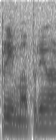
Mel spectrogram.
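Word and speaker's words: primer: उसमें जो old Hauser थे वो अपनी ओल्ड प्रिमर यहाँ पे उसका प्रोनाउंसिएशन होता है प्रिमर मतलब अपनी पुरानी ग्रामर की किताब, फ्रेंच ग्रामर की किताब लेके आए थे।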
